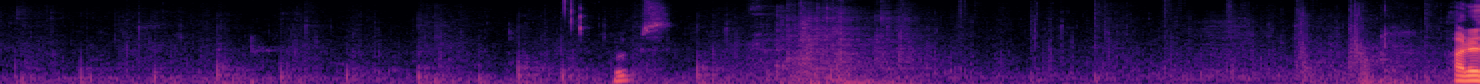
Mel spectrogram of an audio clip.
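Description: Boots step slowly and quietly on a hard floor.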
